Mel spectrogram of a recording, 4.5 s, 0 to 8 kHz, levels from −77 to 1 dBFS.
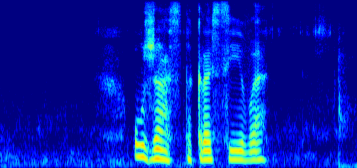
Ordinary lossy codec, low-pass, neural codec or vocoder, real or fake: none; none; codec, 16 kHz, 4 kbps, X-Codec, HuBERT features, trained on LibriSpeech; fake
